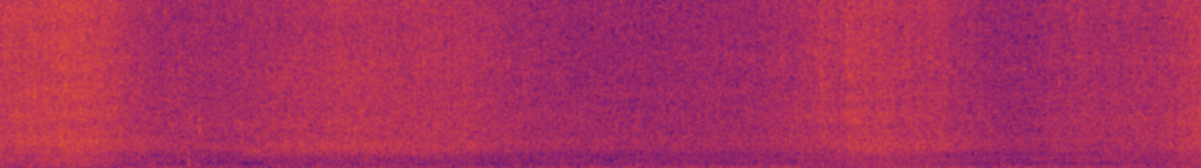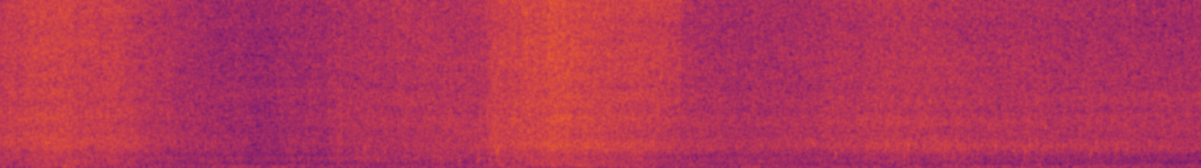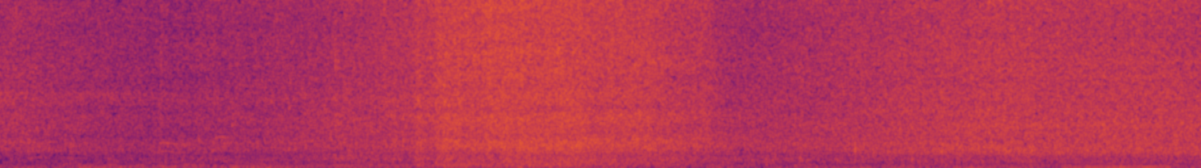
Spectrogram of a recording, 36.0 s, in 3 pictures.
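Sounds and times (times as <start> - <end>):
aquarium water rushing and churning: 30.8 - 36.0.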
